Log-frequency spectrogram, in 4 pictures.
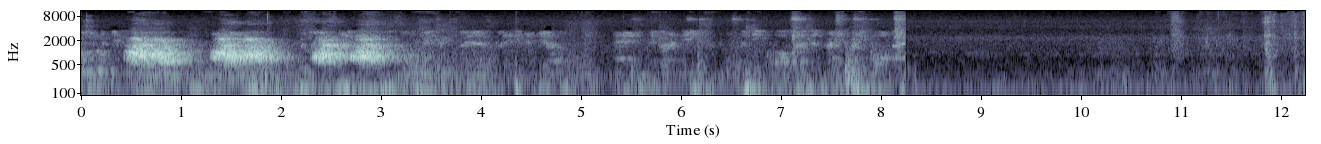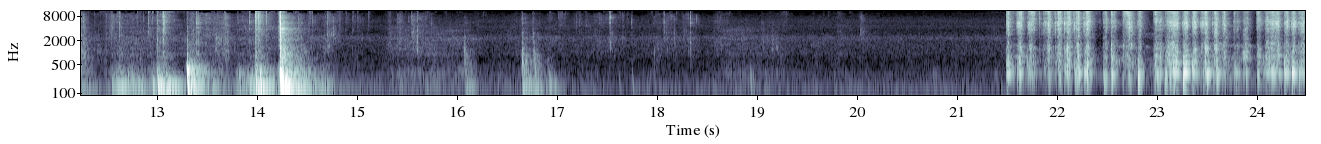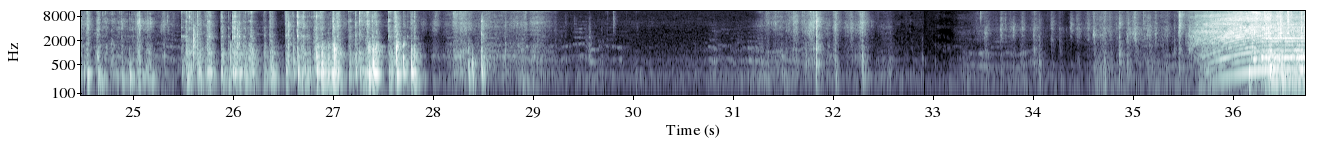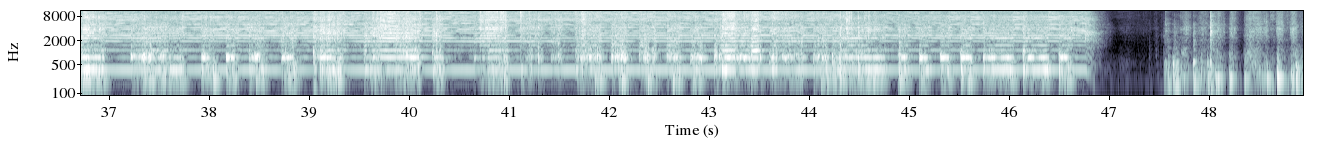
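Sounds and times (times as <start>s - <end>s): tools scraping and clattering: 21.5s - 29.1s.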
